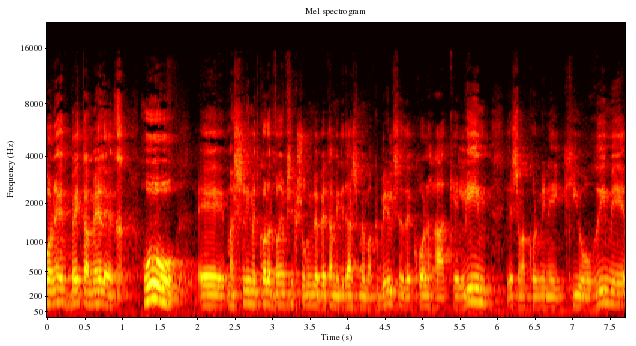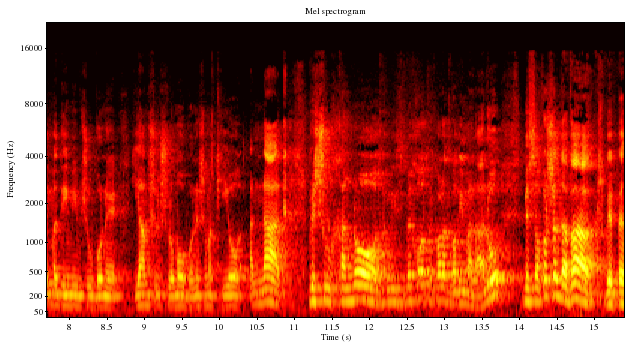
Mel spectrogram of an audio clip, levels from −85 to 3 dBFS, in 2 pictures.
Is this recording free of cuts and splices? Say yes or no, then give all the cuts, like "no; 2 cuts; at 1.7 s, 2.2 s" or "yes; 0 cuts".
yes; 0 cuts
